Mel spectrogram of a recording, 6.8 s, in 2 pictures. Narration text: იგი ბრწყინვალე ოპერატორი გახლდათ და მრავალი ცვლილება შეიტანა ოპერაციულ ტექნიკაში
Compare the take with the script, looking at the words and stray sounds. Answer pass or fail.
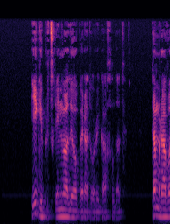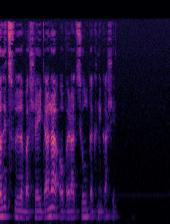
pass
